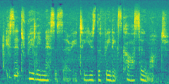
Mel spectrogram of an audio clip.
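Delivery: hushed, barely voiced whisper. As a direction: drop to a whisper and question him. Tense office argument over costs.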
